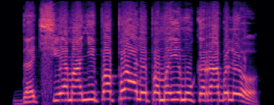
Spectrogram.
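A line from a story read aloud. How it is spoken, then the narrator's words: Captain shouting. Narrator (Russian): прокричал капитан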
